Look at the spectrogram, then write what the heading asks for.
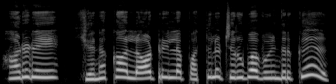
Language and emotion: Tamil, surprised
